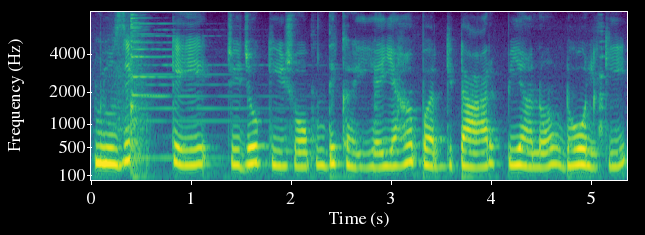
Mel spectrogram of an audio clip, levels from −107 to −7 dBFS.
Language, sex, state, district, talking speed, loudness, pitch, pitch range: Hindi, female, Himachal Pradesh, Shimla, 145 wpm, -16 LUFS, 240 Hz, 220-260 Hz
